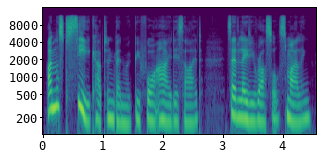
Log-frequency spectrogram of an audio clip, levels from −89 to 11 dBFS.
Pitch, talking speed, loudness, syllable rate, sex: 195 Hz, 160 wpm, -18 LUFS, 5.2 syllables/s, female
